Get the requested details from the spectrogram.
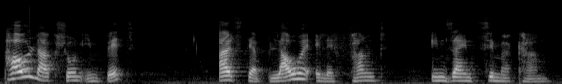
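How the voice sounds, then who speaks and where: A woman reading a children's story aloud, expressive, sometimes dropping to a whisper. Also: fairly low pitch, husky. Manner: expressive, slow, drops to whispers.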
